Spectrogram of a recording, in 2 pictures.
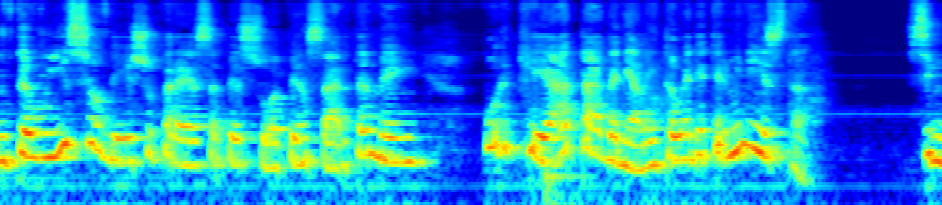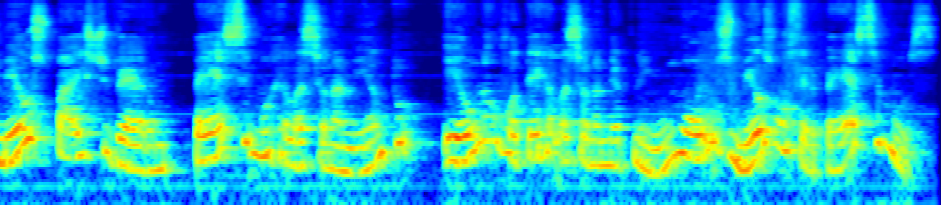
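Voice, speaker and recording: A woman's high-pitched voice with a dark, mellow tone, fairly slow pace and very wide pitch swings, amid audible room echo. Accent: southern Brazilian. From southern Brazil, Passo Fundo, Rio Grande do Sul. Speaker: psychologist / therapist. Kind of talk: live Q&A talk to audience. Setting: online livestream.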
